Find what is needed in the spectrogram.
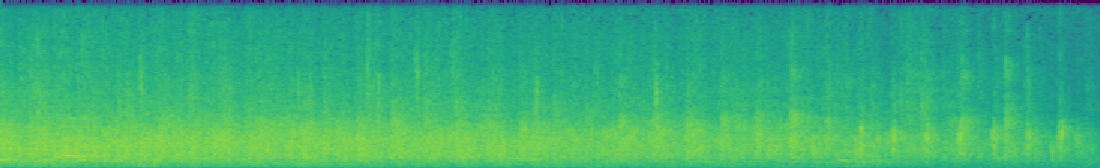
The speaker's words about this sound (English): We ought to clap our hands and thank God for the gospel.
